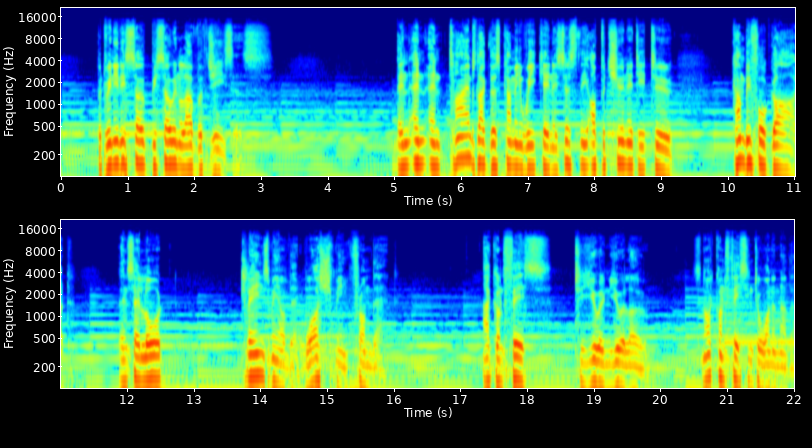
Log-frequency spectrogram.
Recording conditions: large echoing room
